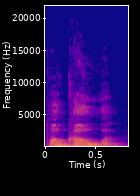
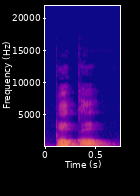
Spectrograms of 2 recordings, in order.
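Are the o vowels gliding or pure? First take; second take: gliding; pure. First: The o vowels glide like English 'oh'. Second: The o vowels are short and pure. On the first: The speaker calls it wrong. "won't be understood" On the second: The speaker calls it right. "will be understood"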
